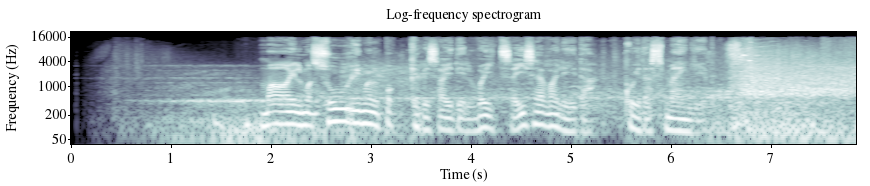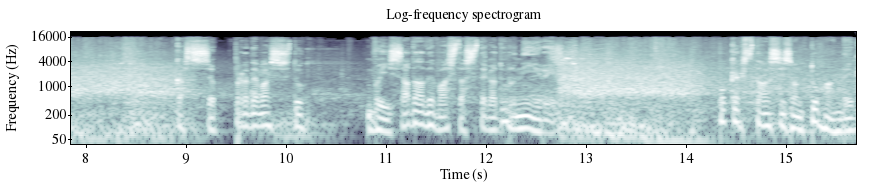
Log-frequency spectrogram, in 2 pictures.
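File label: finnish male commercial; voice talents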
